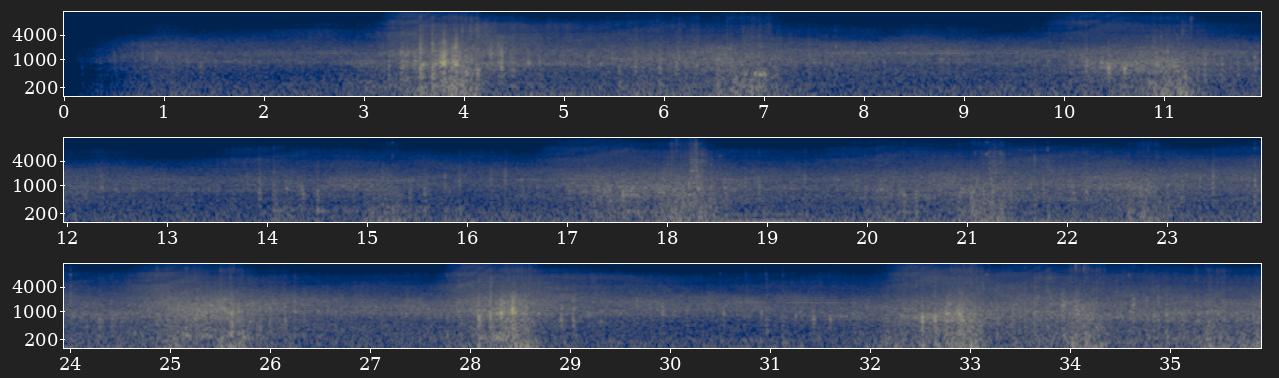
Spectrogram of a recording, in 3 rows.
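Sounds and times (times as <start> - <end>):
busy traffic over railroad tracks: 0.1 - 35.9.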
